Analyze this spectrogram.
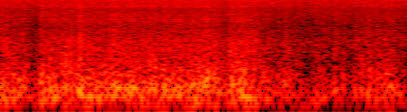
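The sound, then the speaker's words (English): Heavy, continuous wind from Hurricane Laura roars and buffets the microphone in Lafayette, Louisiana, a dense low-frequency rumble with surging strong gusts throughout, loud with no voices. “And in the last half hour or so, we're getting some of the strongest wind gusts we've had since the bulk of the storm came through overnight.”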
